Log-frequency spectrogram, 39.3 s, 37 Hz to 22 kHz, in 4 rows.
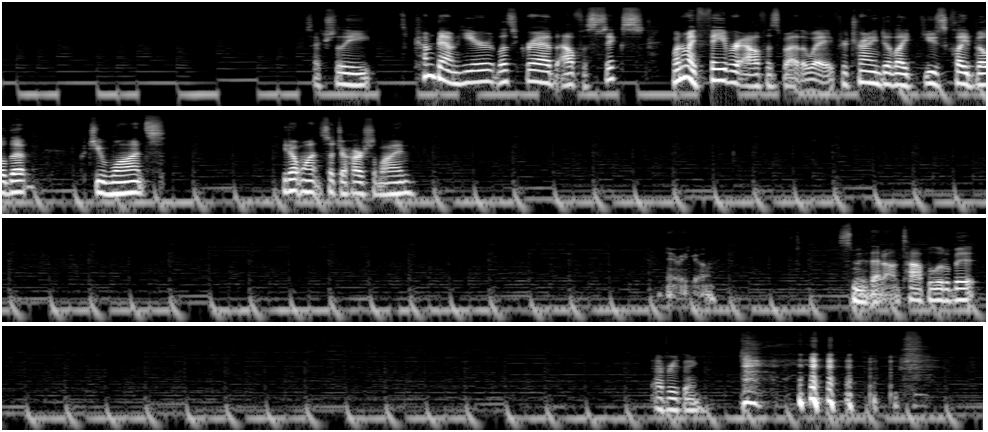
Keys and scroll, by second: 0.5 s, 2.3 space, 6.3 ctrl+z, 6.6 ctrl+z, 6.8 ctrl+z, 13.4 ctrl+z, 17.2 shift+f.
